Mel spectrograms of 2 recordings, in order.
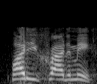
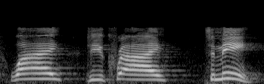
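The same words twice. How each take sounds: First: Said in the usual way. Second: "Why do you cry to me?" read very slowly, every word weighted; slow emphatic reading. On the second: Shown as a demonstration. Preacher reading God's question to the congregation, very slow and weighted. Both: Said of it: "Listen to what it says".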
